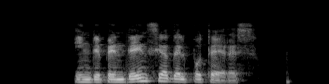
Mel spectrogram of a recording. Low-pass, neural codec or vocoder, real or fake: 7.2 kHz; none; real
